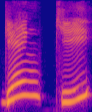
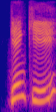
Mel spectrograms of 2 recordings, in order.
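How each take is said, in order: First: 元気 stretched out, higher, lifting on き; slow, rising intonation. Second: 元気 at natural speed, rising on き; rising intonation. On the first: Teacher shows learners the informal question, slow and rising. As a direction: say 元気 in two slow beats, rising at the end. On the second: Teacher models the informal question at natural pace, rising. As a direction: say 元気 as a quick question with a lifted end. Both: Shown as a demonstration. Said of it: "Please note the rising intonation".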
